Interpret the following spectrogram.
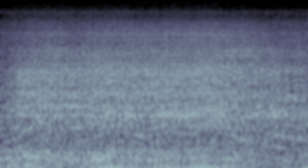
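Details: Engine revs up and holds an even, steady note on an old Vauxhall with no belt squeal or chirp, after cleaning a buildup of grease and oil off the belt and pulleys fixed the noise; runs clean.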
